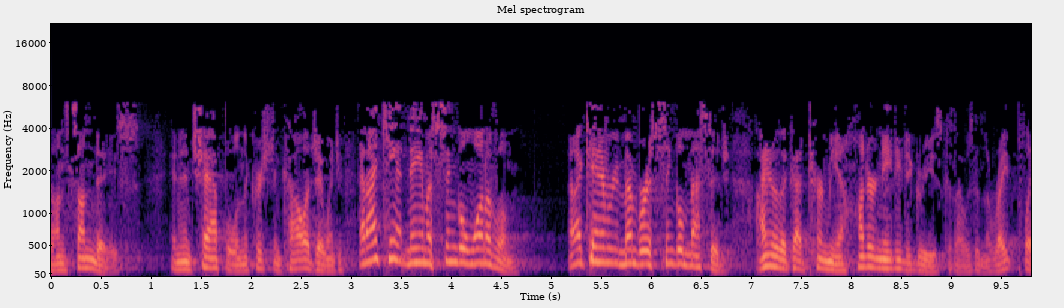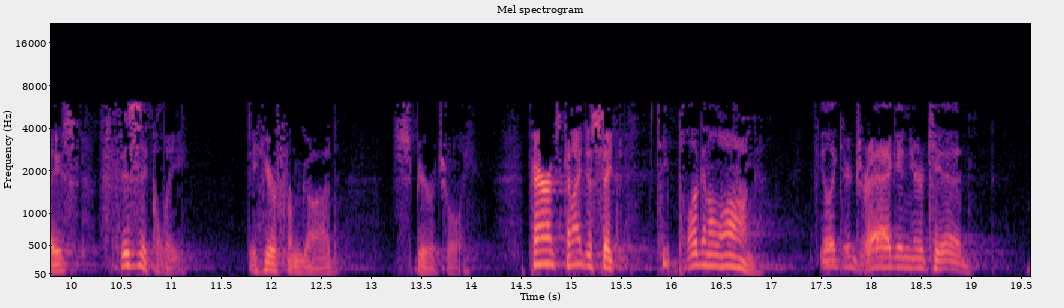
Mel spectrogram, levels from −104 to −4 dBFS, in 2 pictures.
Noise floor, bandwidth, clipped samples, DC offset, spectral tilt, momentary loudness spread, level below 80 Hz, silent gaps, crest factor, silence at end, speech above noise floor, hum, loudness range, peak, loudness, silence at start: -75 dBFS; 6.4 kHz; under 0.1%; under 0.1%; -5 dB/octave; 18 LU; -68 dBFS; none; 20 dB; 0.6 s; 41 dB; none; 8 LU; -16 dBFS; -34 LUFS; 0 s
